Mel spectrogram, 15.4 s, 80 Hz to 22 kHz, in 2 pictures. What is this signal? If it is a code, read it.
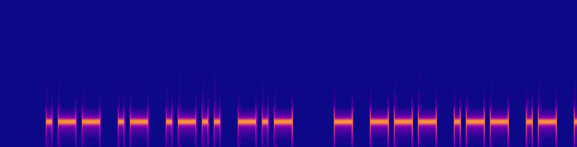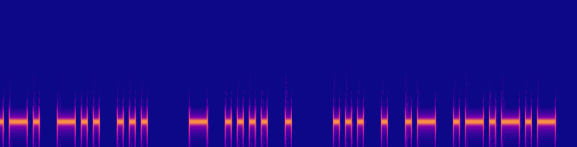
Morse code, heard as a keyed tone, about 16 wpm, 700 Hz. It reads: WALK TOWARDS THE SEA.
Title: Sentences from Top 1000 Words - Review Part 2 - 15wpm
